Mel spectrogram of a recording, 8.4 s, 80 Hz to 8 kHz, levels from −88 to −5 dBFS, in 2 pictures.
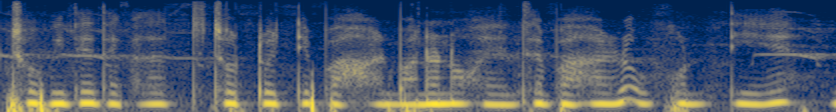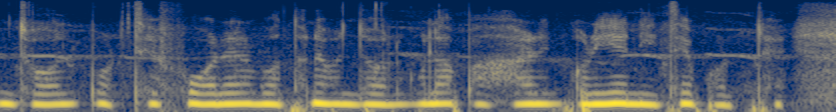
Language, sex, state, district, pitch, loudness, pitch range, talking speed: Bengali, female, Tripura, West Tripura, 235 Hz, -19 LUFS, 230-240 Hz, 150 wpm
